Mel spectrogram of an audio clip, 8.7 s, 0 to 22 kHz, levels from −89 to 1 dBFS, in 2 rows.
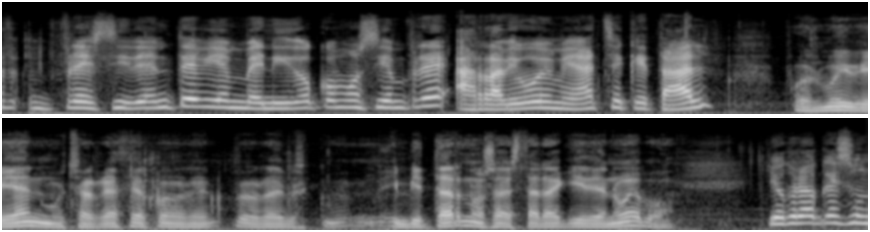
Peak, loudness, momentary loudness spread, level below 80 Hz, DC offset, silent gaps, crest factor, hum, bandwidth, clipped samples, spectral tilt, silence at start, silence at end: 0 dBFS; -19 LUFS; 14 LU; -52 dBFS; under 0.1%; none; 20 dB; none; 14 kHz; under 0.1%; -4.5 dB/octave; 0 s; 0 s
